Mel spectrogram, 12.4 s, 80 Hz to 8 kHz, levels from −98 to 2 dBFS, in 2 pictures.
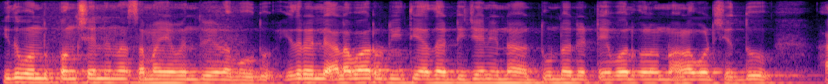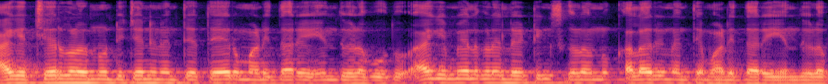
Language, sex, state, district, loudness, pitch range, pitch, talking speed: Kannada, male, Karnataka, Koppal, -15 LUFS, 120-130 Hz, 125 Hz, 145 wpm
